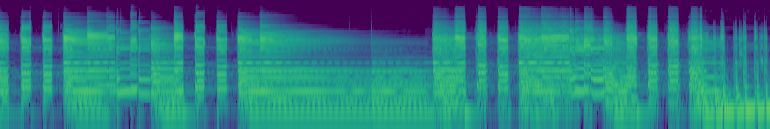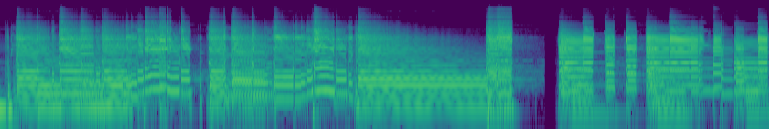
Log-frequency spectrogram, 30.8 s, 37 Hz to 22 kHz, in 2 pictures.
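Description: Telecaster-style electric guitar played clean through a Mesa Boogie California Tweed 20-watt 1x10 tube combo with the gain turned well down, mixing chords and single-note lines. A chord rings out for a few seconds early on, and string bends come through the middle. After a short break near the end, playing starts again.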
